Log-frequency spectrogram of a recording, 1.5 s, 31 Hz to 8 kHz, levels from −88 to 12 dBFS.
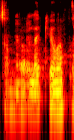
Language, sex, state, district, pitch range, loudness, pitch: Hindi, male, Bihar, Araria, 105-110 Hz, -19 LUFS, 105 Hz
